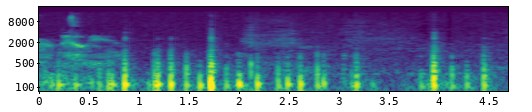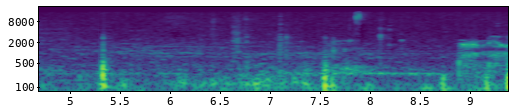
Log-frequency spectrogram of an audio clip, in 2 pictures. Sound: tapping continues

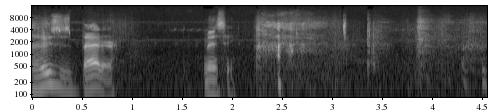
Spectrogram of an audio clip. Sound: laughter; spits

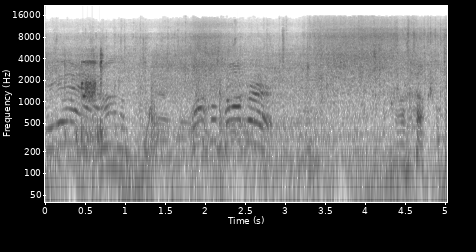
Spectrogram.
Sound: radio noise in background

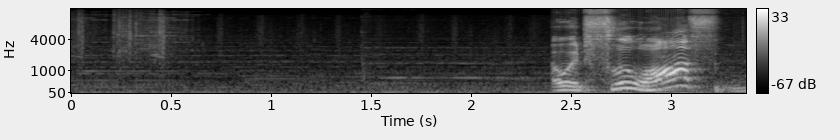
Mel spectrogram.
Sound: photo snapping

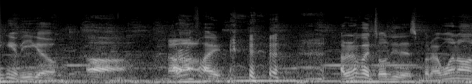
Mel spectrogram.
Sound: laughs

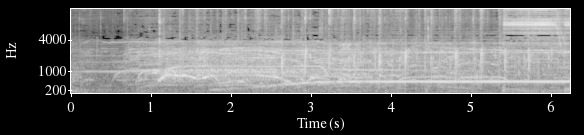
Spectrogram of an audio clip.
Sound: crowd cheering; crowd applauding

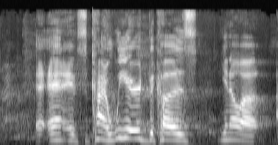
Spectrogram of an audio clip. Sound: laughter

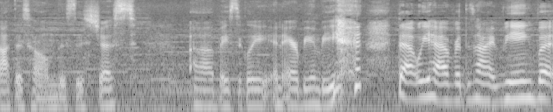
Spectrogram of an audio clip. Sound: chuckles

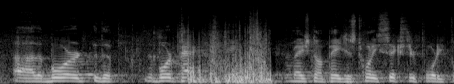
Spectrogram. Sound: none

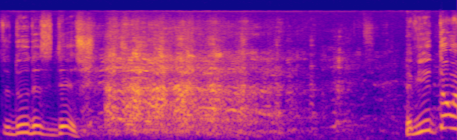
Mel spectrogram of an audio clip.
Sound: audience laughing

